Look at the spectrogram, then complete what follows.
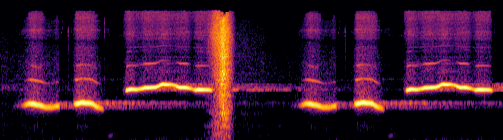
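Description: A whistled tune plays a short bending phrase that moves between a low and a high pitch, then repeats it. A sweeping noise hit cuts across it about three seconds in.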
